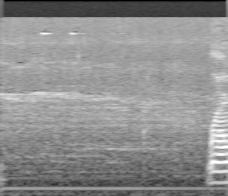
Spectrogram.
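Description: Quiet room tone with a steady low hum and faint hiss, and no distinct event.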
